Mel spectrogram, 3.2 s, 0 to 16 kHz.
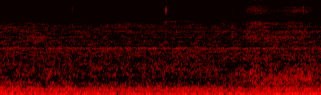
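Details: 2002 Ford Explorer 4.6 V8 with codes cleared and no mode 6 data: deep, uneven, stumbling idle from misfires on cylinders 4 and 8 on the back bank, found with a cylinder contribution test.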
